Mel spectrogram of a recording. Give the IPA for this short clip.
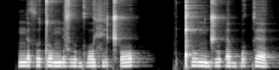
ŋɛθuto ŋezðuɡʱo fʲot͡ʃʼo | ǃʰuŋ d͡ʒuʔɛbɓokɛ

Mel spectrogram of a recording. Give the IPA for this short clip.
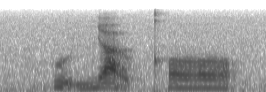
pṵ˦˨ɲa̰˦˨ʊ̯kʰɔ˦

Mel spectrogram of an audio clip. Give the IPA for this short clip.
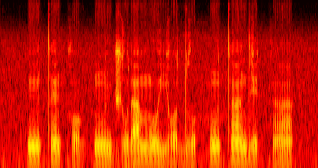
ĩ˦ tɛ̃˦˨kɔ˨k͡pũ˧ d͡ʒo˧ɾa˦mo˦˨jɔ˧ do˧hũ˦ tã˦de˦˨ kã˨˦

